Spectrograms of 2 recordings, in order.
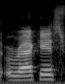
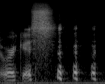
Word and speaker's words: Orcus: I keep pronouncing it as Oracus for some reason. I think it's just pronounced Orcus.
